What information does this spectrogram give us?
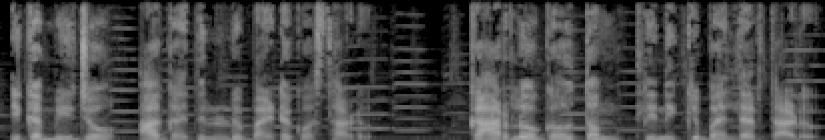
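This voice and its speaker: A man narrates a scripted tale in a medium-pitched voice. He works as the storyteller, with faint music playing behind him. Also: lively intonation, a little fast.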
